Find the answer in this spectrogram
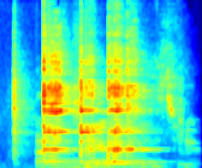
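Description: Tableware clinking and ringing, with indistinct voices in a room behind it.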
